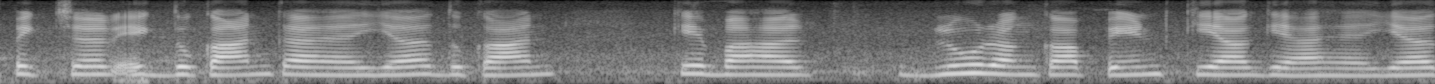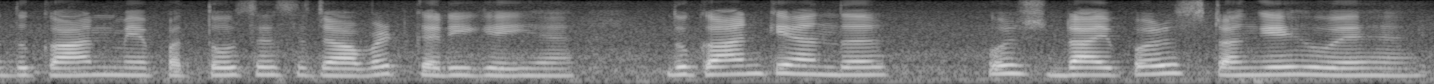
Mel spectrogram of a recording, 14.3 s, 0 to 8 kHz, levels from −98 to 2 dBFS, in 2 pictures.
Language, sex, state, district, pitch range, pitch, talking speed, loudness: Hindi, female, West Bengal, Purulia, 225-245 Hz, 230 Hz, 140 wpm, -19 LUFS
